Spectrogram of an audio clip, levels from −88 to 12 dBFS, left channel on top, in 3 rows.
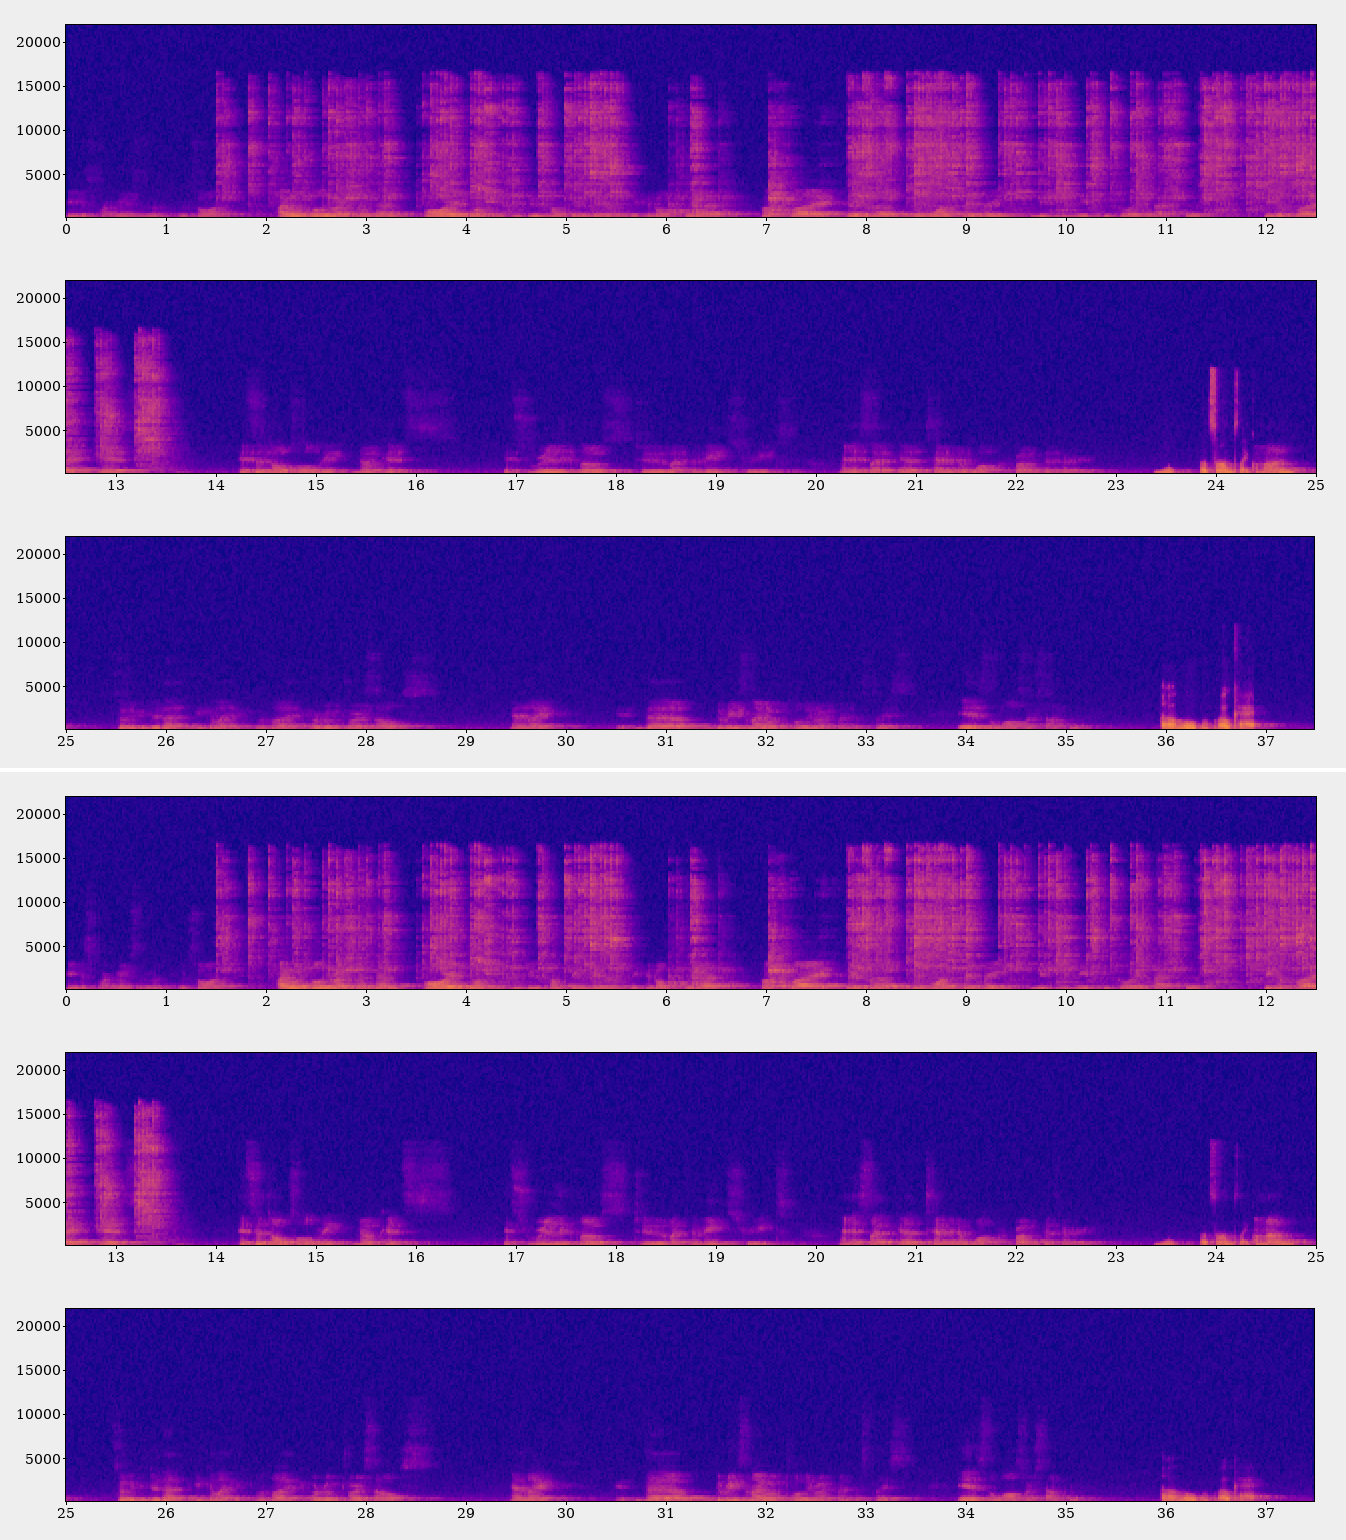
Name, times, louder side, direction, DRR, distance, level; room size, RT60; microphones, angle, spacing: voice 1, 0.0-1.6 2.1-6.5 6.9-10.2 10.5-11.4 12.0-13.5 14.2-16.1 16.9-19.7 20.2-22.7 24.4-24.7 25.5-26.6 26.9-28.6 29.4-29.8 30.5-33.3 33.9-35.1, right 1 dB, 70° right, 1 dB, 1.9 m, -34 dB
Schraubzwingen-Klavier, 1.5-5.6 6.0-6.6 7.0-7.6 7.8-13.7, right 2 dB, 10° right, 5.6 m, -36 dB
voice 2, 23.8-24.8 36.0-36.9, left 6 dB, 75° left, 15 dB, 0.4 m, -25 dB
18.5 x 15.0 x 2.2 m, 0.90 s
head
